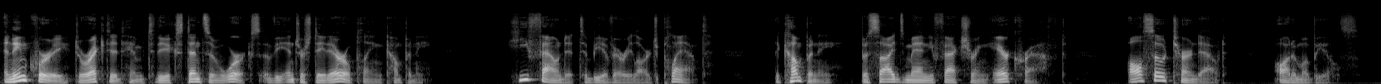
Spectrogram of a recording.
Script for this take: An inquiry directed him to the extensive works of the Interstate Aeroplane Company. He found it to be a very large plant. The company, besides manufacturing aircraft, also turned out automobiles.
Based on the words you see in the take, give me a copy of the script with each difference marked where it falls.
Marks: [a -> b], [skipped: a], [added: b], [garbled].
An inquiry directed him to the extensive works of the Interstate Aeroplane Company. He found it to be a very large plant. The company, besides manufacturing aircraft, also turned out automobiles.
